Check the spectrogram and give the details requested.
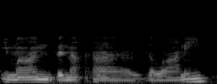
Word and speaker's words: Iman Vellani: I'm going to find her, Iman Vellani.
